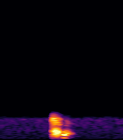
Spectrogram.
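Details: One brief, muffled two-part burst from the throat, possibly a stifled sneeze, over steady background hiss: throat clearing.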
